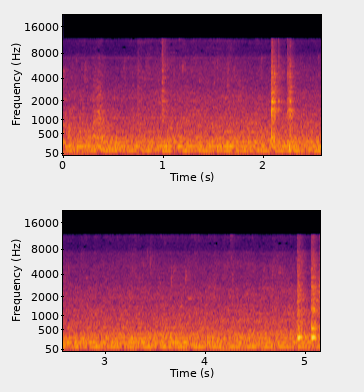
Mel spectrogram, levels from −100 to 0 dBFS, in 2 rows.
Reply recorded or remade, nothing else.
recorded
